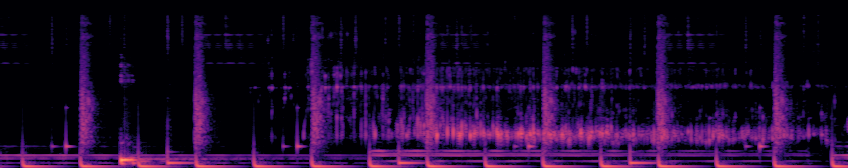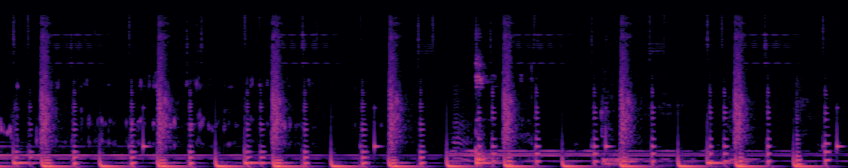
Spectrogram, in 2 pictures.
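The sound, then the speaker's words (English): Coffee pours into a cup in a steady stream, with a rhythmic dripping, gurgling pulse running underneath for about twenty seconds. No one speaks. “I haven't done a fucking coffee pour.”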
